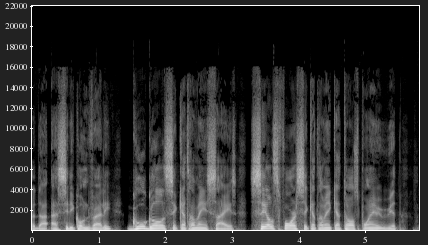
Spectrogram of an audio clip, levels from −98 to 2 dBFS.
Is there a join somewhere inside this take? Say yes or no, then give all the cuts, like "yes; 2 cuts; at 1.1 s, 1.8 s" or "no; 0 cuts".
yes; 1 cut; at 1.3 s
